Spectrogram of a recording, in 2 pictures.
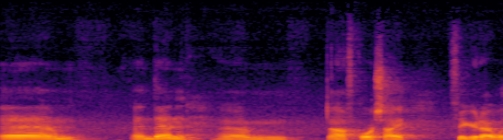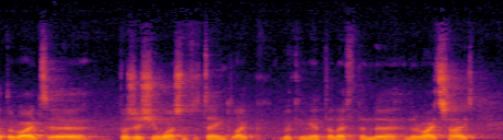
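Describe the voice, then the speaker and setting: With audible room echo, a man at a fairly low pitch talks in a flat monotone at a moderate pace, leaving long, frequent pauses. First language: not English. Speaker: motorcycle hobbyist mechanic. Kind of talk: tutorial. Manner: halting, many fillers.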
